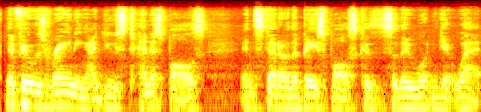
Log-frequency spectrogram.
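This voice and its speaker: A man with an American accent, fairly low in pitch and somewhat breathy, at a fairly quick pace with fairly even intonation. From California. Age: 50s. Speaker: former pro baseball player and entrepreneur. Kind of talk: interview storytelling.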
